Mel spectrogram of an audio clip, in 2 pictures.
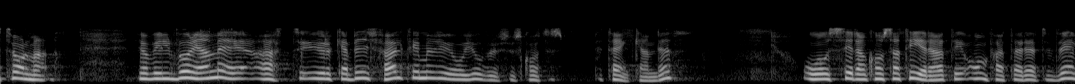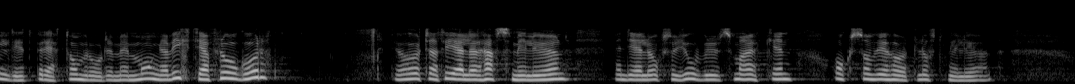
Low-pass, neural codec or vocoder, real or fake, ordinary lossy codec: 5.4 kHz; none; real; none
